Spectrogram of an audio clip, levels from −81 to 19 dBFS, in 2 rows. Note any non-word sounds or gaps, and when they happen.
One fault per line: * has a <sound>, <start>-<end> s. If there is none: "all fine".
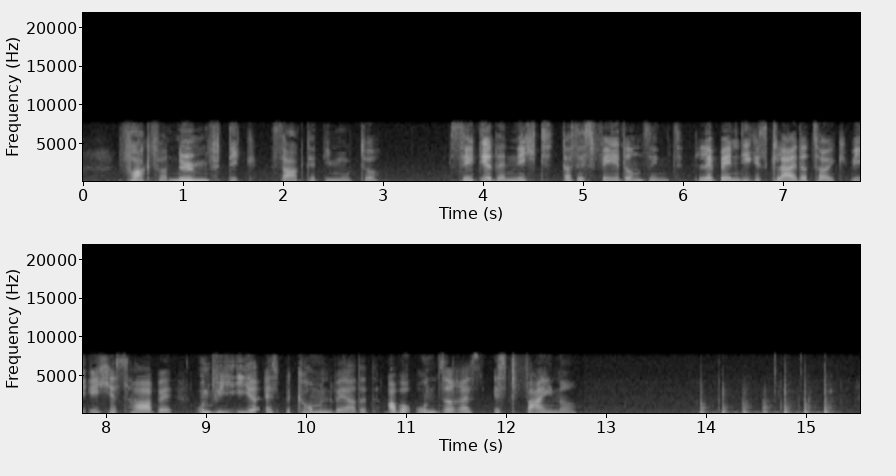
* has a thud, 13.8-15.4 s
